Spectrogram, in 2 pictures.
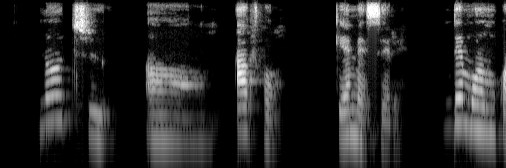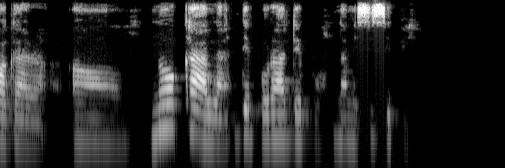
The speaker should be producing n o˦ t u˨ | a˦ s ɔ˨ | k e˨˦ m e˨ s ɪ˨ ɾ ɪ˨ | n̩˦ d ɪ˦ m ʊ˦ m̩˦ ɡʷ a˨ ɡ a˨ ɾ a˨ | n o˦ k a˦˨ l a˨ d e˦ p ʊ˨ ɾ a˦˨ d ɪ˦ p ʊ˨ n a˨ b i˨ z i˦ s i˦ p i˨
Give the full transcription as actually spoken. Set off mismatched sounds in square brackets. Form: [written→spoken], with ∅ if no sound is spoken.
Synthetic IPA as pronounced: n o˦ t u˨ | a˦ [s→f] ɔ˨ | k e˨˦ m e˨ s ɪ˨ ɾ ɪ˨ | n̩˦ d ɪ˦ m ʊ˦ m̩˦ [ɡʷ→kʷ] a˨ ɡ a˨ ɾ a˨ | n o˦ k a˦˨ l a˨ d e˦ p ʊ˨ ɾ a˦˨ d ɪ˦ p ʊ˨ n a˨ [b→m] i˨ [z→s] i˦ s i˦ p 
